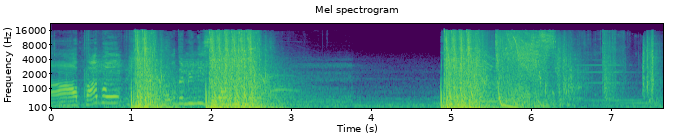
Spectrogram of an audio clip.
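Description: A video game gun fires loud, buzzing bursts.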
